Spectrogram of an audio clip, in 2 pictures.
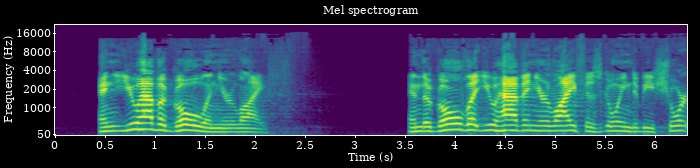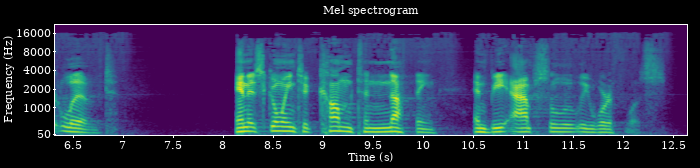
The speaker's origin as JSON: {"language": "English", "region": "Tennessee", "country": "United States", "said": "I'm from Tennessee, and the house I grew up in, if you go back to that house, it's all been torn down and grown over with weeds"}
